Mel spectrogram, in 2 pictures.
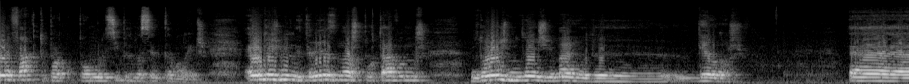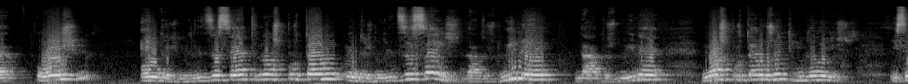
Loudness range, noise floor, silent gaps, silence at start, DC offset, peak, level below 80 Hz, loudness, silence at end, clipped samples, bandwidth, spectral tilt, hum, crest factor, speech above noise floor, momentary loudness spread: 3 LU; -48 dBFS; none; 0 s; under 0.1%; -8 dBFS; -50 dBFS; -19 LUFS; 0 s; under 0.1%; 16 kHz; -5 dB/octave; none; 10 dB; 29 dB; 13 LU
